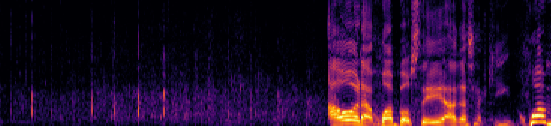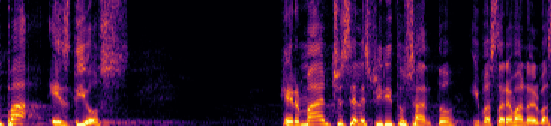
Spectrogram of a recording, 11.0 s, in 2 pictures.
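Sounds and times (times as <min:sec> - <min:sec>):
loud applause: 0:00.0 - 0:03.4
speech: 0:03.3 - 0:06.8, 0:08.4 - 0:11.0.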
